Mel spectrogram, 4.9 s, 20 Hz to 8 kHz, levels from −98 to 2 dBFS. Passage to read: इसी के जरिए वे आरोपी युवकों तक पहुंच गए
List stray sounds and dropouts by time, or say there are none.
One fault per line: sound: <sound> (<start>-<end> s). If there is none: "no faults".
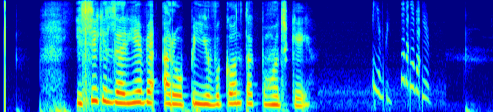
sound: chirp (3.7-4.3 s)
